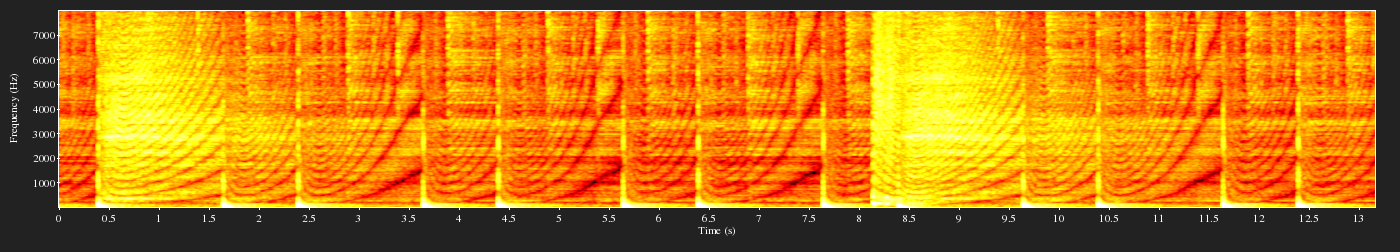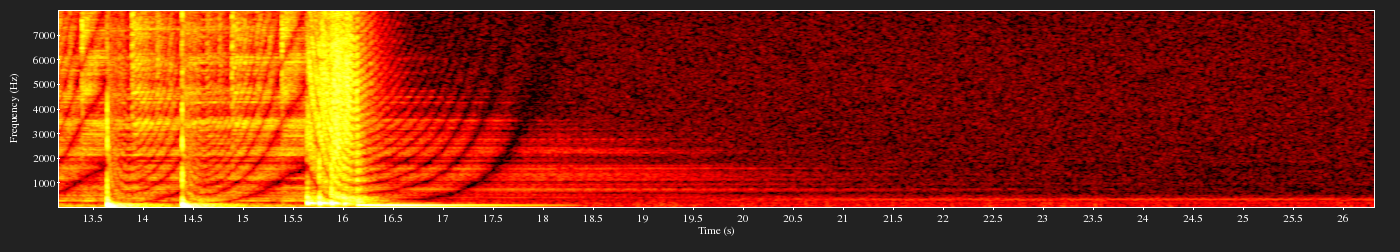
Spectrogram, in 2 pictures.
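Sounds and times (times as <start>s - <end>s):
drums: 0.0s - 17.2s.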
